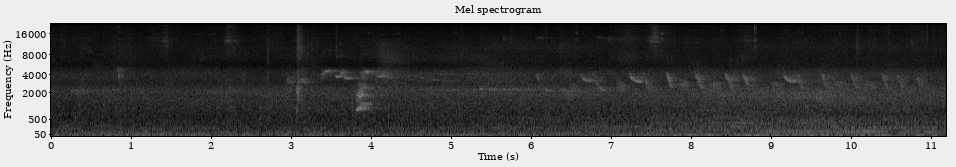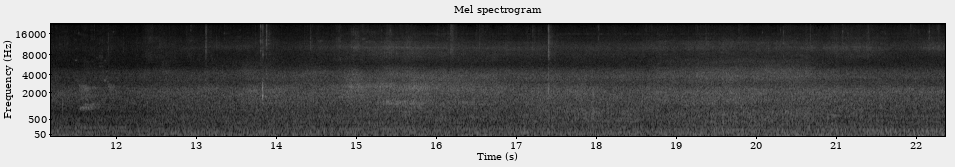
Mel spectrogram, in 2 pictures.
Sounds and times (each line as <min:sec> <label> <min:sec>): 0:05.8 walking on the Road 0:22.3
0:07.6 Traffic Sound 0:22.3
0:11.5 Dogs barking 0:11.9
